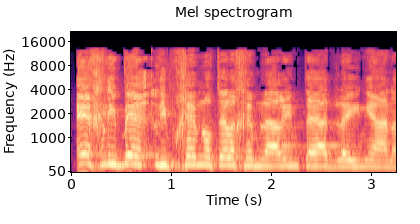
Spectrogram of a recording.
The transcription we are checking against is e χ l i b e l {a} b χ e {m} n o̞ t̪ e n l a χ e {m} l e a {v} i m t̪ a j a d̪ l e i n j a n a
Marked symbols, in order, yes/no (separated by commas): no, yes, yes, no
